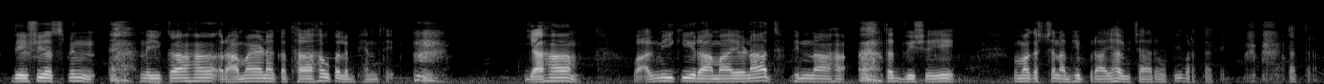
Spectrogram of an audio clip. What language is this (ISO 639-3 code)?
san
